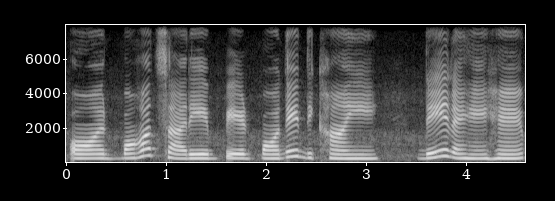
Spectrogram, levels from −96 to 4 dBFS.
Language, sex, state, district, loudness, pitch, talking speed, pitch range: Hindi, male, Himachal Pradesh, Shimla, -13 LUFS, 245 Hz, 115 wpm, 235-270 Hz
